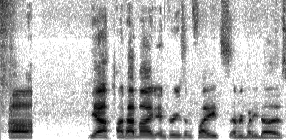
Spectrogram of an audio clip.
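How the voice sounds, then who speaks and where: A man speaks in a normal speaking voice at a moderate pace and medium pitch, the sound dry and close with no echo on a very clean recording with a silent background. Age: 20s. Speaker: boxing coach. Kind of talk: casual chat.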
